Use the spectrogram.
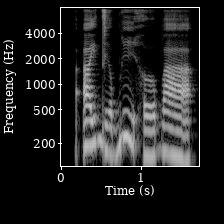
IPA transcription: ʔa˧˥jdi˩ə̯ biː˥˨ hɤː˩˧baː˧˩

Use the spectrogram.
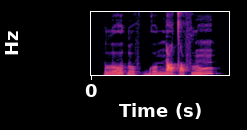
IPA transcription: loɗofɡ͡bo nitˤef lũ

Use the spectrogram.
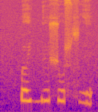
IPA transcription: k͡pəjɡ͡by ʃuɬsʷe̤

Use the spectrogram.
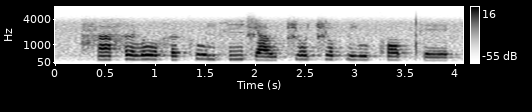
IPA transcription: hã˧ hə˥˧lo˥˧hə˧ kʰu˥˧nhĩ˦ɕa˧w t͡ɕo˦t͡ɕo˦p̚lju˧ kʰɔ˦p̚t̪ʰe˧

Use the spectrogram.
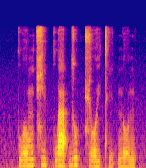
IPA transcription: kwo˦˥mt͡ɕi˦˥ʔ kwa˦˥ʔdu˥˩ʔ t͡ɕoː˧jtʰi˨˩t̚no˧n

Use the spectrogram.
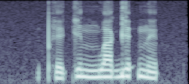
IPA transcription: pʰe˨˩ki˥˧nn̪wa˦ ɡe˦ʔn̪ẽ˨t̚

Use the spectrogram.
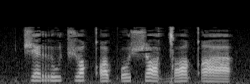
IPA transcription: t͡ʃɛ˦ru˦ t͡ʃo˦ qʼo˦pʼo˦ ʃɒ˦˨ ɡ͡ǀɒ˦ qʼa˨

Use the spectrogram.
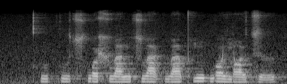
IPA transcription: kʰu˧˥ku˧˥t͡sʰwɔ˧ ʂwa˥n t͡swä˥˧kwä˥˧ pʰi˥˧ŋpwɔ˥˩ljɑ˧˥ʊ̯ t͡sɹ̩˧˥

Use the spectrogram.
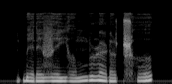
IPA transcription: ɓeɾevejɤ muɭɤɽɤʈ͡ʂʰʊ

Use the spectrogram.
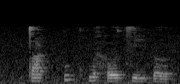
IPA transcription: tˤe kːukʷʰaho t͡si ʔɤ

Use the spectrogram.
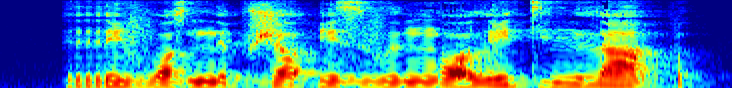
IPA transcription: ri˦vɔ˦zne˦pʒʌ˦ ʔi˦zvɨ˦ŋɔ˦˨ li˦tʲɨ˦nʲ la˦˨p

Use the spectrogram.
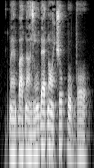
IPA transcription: k͡pɛ̃˧ɓa˧ ɗã˨zũ˧ɗɛ˦ ɗɔ̃˧t͡ʃu˦ k͡pu˨bo˦˨

